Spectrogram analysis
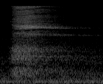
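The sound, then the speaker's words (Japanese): A person breathes out all the air from their lungs in one long, soft, airy exhalation that starts abruptly, then thins and fades away. “今体の中に残っている空気を一度全部吐き出します”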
